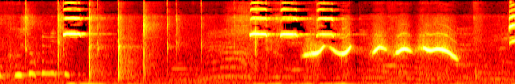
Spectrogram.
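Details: Pet parrot talking and whistling indoors: short clipped voice-like sounds, then a series of clear warbling whistled notes rising and falling in wavy loops, a person speaking briefly nearby.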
